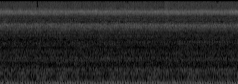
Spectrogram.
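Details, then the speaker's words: Pawfly fishroom air pump on high, set back on its rubber feet (it vibrated and walked when placed upside down): steady low hum with a soft airy hiss; the pump itself is quiet, and the only noise comes from its four air valves. "you don't hear a noise from the pump itself the only noise that we hear is just from those valve here"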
